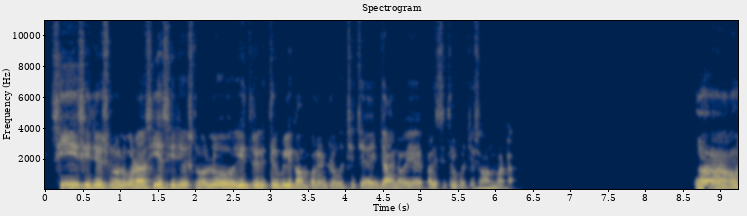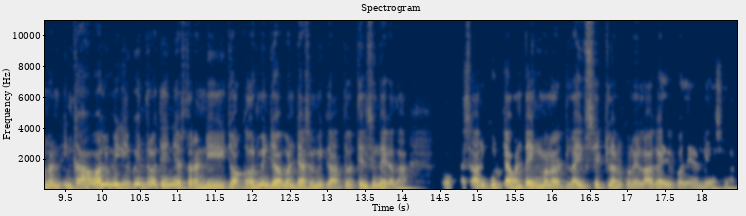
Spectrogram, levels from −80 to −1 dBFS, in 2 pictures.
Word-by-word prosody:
CEC 180 -2 0
చేసినోళ్ళు 155 -2 -1
కూడా, 155 +1 +2
CSC 165 -1 +1
చేసినోళ్ళు 145 +3 -2 0.3
ఈ 160 - +5
three 155 0 +1 0.2
triple 160 +1 +2
ఈ - - -6
కాంపోనెంట్‌లో 135 -2 -6
వచ్చి 125 +2 -14
జా 130 -1 -3 0.2
జాయిన్ 130 -1 -2
అయ్యే 130 0 -6
పరిస్థితులకి 145 0 -6
వచ్చేసాం 120 -2 -13
అనమాట. 120 +1 -11 2.6
ఆ! - - +3 0.4
అవునండి. 155 +1 0
ఇంకా 215 +7 +2 0.2
వాళ్ళు 190 -1 +6
మిగిలిపోయిన 205 +1 +2
తర్వాత 180 -1 +1
ఏం 175 - +1
చేస్తారండి 160 -3 +1 0.2
జాబ్ 140 -2 +2
గవర్నమెంట్ 170 +6 +2
జాబ్ 160 -1 +5
అంటే 155 +1 +1
అసలు 155 0 -2
మీకు 145 0 -2
అర్థం 135 +4 -4
తెలిసిందే 155 0 +1
కదా. 125 -2 -5 0.6
ఒక్కసారి 150 +3 -2
కొట్టామంటే 155 +1 +3
ఇంక 155 -2 0
మన 145 0 +2 0.3
లైఫ్ 150 +3 +1
సెటిల్ 155 0 -1
అనుకునేలాగా 140 0 -2
అయిపోతాయండి 135 -2 -4
అసల. 120 0 -11
150 Hz, 140 wpm, -22 LUFS, 135-165 Hz, 2.6 s, వాళ్ళు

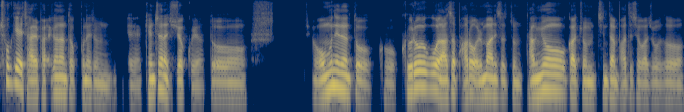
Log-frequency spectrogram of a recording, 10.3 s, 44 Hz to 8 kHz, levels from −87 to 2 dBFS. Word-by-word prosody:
초기에 180 -4 +2
잘 100 -1 +1
발견한 110 +3 -1
덕분에 95 -2 -6
좀 85 -4 -9 0.3
예 75 -3 -12
괜찮아지셨고요. 75 -7 -1
또 90 -2 -6 1.0
저 - - -12
어머니는 125 +4 +3
또 80 -4 -3
그 85 -2 -12
그러고 135 +1 +4
나서 100 0 +4
바로 - - 0
얼마 105 +5 +3
안 110 - +3
있어서 100 -1 -6
좀 85 -3 -8
당뇨가 120 +2 +2
좀 90 -3 -4
진단받으셔 90 -1 -5
가지고서 85 -1 -7
95 Hz, 315 characters per minute, -23 LUFS, 85-115 Hz, 1.0 s, 그러고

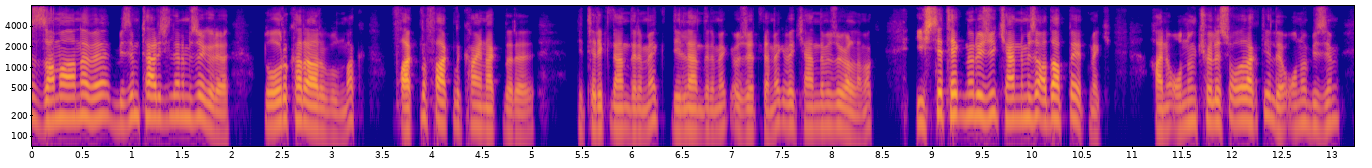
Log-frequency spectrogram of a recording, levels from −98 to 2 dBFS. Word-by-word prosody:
zamana 185 +3 +3
ve 195 +1 +1
bizim 195 +7 -5
tercihlerimize 195 0 +1
göre 110 -7 -1 0.4
doğru 155 +5 +2
kararı 145 -8 +5
bulmak, 110 -1 -9 0.2
farklı - - +4
farklı - - +3
kaynakları 125 -5 -2 0.4
niteliklendirmek, 130 +2 -4
dillendirmek, 125 +1 -3
özetlemek 135 +4 -5
ve 150 - -2
kendimize 140 +1 -5
uyarlamak. 115 -7 -3 0.4
İşte, 165 +7 +5
teknolojiyi 205 0 +3
kendimize 185 +2 +2
adapte 180 +2 +4
etmek. - - -6 0.4
Hani, 130 +1 0
onun 155 +5 -5
kölesi 165 0 -1
olarak 165 -1 +2
değil 205 -3 -4
de 130 - 0
onu 145 +3 -8
bizim 150 +4 -6
155 Hz, 135 wpm, -26 LUFS, 130-185 Hz, 0.4 s, kararı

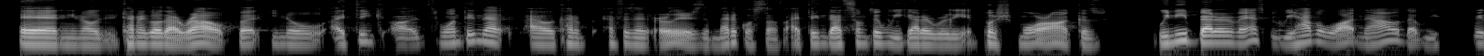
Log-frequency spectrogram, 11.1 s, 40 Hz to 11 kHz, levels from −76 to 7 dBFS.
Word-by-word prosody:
And, 130 -1 +8
you 125 - -11
know, 125 0 -1
you - - -17
kinda 140 0 -2
go 140 0 +5
that 60 - +5
route. - - +6
But, 130 - +1
you 135 - -16
know, 125 -1 -5
I - - -2
think, 175 -2 -11
uh, 125 - -1
it's 145 +3 -27
one 150 +1 -4
thing 175 +2 -6
that 160 -3 +2 0.2
I 130 - 0
would 130 - -3
kinda 140 -3 -6 0.2
emphasize 135 -2 -5
earlier - - +1
is - - -6
the 120 - -14
medical 135 +6 -4
stuff. 110 - -10
I - - -3
think 140 0 -8
that's 135 -1 +2
something 145 0 -4
we 130 -3 -9
gotta 130 -1 +1
really 125 0 -7
push 145 -3 -2
more 135 0 +2
on - - +2
'cause 120 +2 -9 0.4
we 145 - -1
need 180 +1 -1
better 155 -1 +8
advancement. 145 -2 -4
We 130 - -6
have 165 +4 0
a - - -2
lot 135 - 0
now 140 +9 -2
that - - -7
we 120 +1 -19 0.2
we 145 - -6
135 Hz, 270 wpm, -25 LUFS, 130-150 Hz, 0.4 s, And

